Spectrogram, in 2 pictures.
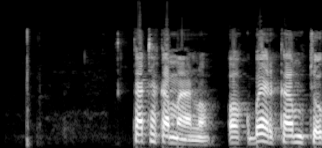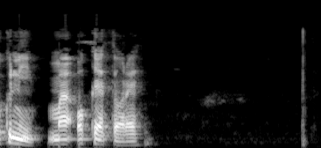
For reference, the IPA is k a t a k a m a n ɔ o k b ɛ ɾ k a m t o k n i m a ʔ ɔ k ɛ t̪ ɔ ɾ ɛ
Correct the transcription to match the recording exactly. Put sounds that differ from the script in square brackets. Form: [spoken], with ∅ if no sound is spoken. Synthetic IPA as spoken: k a t a k a m a n ɔ [ɔ] k b ɛ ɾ k a m t o k n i m a ʔ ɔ k ɛ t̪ ɔ ɾ ɛ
